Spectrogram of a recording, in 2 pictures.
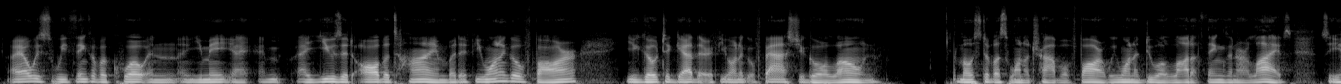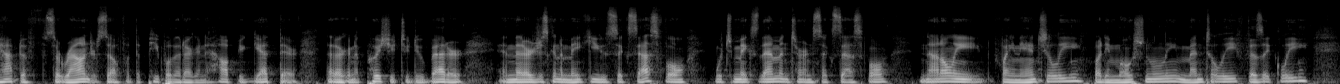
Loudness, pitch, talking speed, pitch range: -22 LUFS, 110 Hz, 230 wpm, 100-115 Hz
